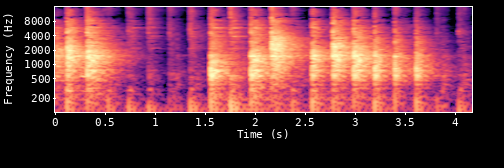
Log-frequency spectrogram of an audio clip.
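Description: Large kitchen knife chopping raw beef on a wooden cutting board for tartare: quick rhythmic knocks, about five a second, with a short pause about a second in.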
